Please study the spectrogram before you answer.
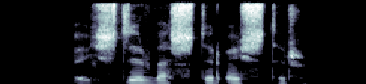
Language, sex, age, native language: Icelandic, female, 10, Icelandic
